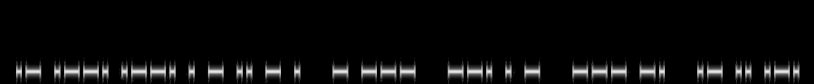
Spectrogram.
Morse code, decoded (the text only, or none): APPETITE TO GET ON AIR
